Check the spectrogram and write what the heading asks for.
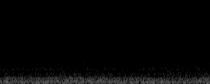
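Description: Quiet room tone with a steady low hum, and one faint click of a computer mouse button about a second in.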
